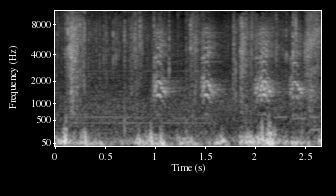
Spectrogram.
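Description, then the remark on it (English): Crows cawing repeatedly in harsh bursts, several calls overlapping, as many birds follow someone walking away, over a steady low rumble of outdoor background noise. “And he's being followed by like so many birds.”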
